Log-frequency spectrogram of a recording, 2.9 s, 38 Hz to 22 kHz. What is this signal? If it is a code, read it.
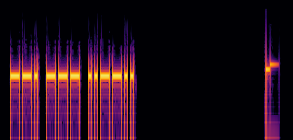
Morse code, heard as a keyed tone, about 40 wpm, 700 Hz. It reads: GO?
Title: Sentences from Top 1300 Words 40wpm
